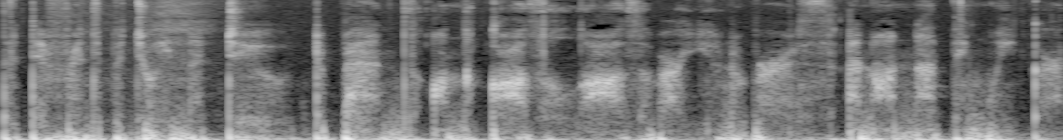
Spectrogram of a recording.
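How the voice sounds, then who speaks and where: At a moderate pace, the speaker whispers. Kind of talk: whispered ASMR reading of academic text. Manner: soft-spoken, whispered.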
